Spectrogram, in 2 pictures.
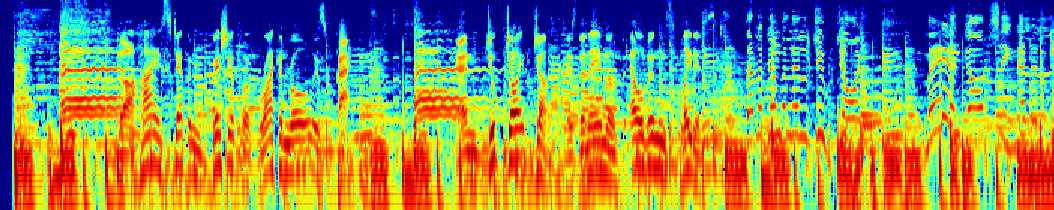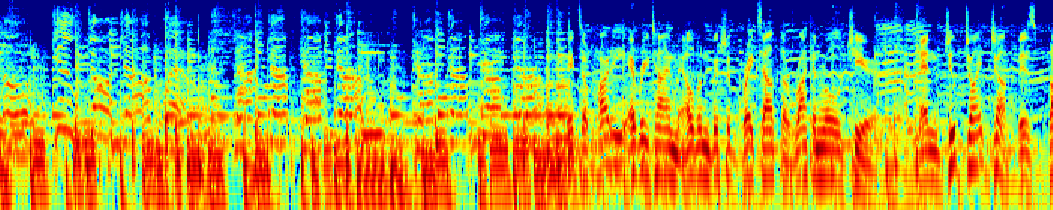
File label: Radio Commercials; 1975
